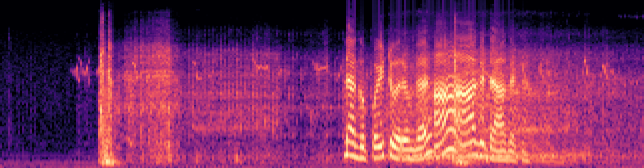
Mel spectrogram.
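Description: A woman speaks with feeling close by.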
